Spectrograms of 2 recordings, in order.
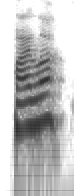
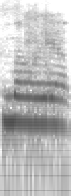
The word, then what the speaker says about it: Malia: Did I pronounce her name right? Mila? It's Malia, but I have a question.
